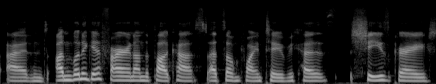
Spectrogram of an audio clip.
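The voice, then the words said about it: Irish accent. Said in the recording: “my accent ... there's an Irish girl”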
